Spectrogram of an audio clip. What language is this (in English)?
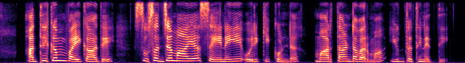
Malayalam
